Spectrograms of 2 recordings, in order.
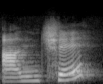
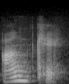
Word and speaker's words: anche: Also in this case, I won't say ance, C and E, I won't say ance. I've got an H here in the middle, and so I say anche. Pronounce it k.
